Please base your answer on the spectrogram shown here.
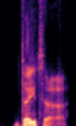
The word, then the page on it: data: British English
